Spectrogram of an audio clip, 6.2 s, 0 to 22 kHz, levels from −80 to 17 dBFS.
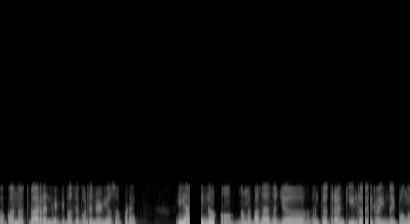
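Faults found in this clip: Packet loss filled with silence, 1.32–1.34 s: single 20 ms dropout, hard edges. Receiver jitter buffer inserting zeros for a missing frame; 20 ms step fits 20 ms packetisation.

2.84–3.02 s: 180 ms hole, a run of consecutive lost packets, abrupt cut and restart.

5.36–5.56 s: scattered gaps totalling 100 ms, longest 40 ms, choppy stutter. No concealment active. Band-limited G.711 A-law narrowband audible throughout.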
